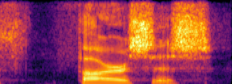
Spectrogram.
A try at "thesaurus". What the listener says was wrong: No. You left a syllable out, but that's okay. It was close.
